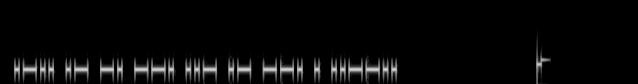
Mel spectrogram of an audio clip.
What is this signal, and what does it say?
Morse code, heard as a keyed tone, about 28 wpm, 700 Hz. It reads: LANGUAGE?
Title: Sentences from Top 1000 Words - Review Part 3 - 28wpm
